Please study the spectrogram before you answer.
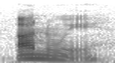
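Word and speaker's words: ennui: quick so i know i'm saying it right annui there we go so and anui is essentially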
